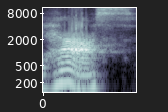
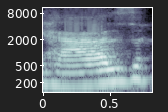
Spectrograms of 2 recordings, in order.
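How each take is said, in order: First: The word ends with a hissing s sound. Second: The word ends with a buzzing z sound. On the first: The speaker calls it wrong. "We don't say has" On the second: The speaker calls it right. "that's a final Z sound"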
